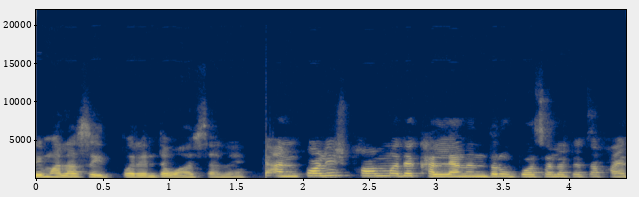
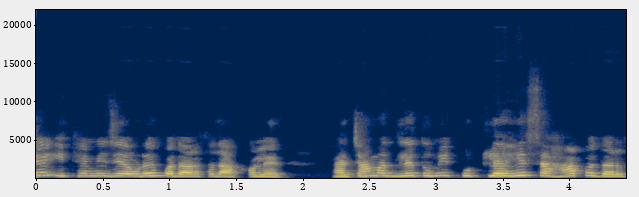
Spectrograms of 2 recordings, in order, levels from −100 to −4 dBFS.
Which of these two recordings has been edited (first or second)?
first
